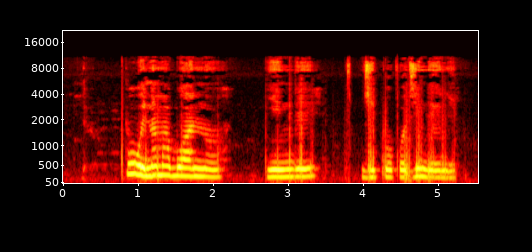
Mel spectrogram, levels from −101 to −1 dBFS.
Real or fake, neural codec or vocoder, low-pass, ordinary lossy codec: fake; vocoder, 44.1 kHz, 128 mel bands every 512 samples, BigVGAN v2; 10.8 kHz; AAC, 64 kbps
